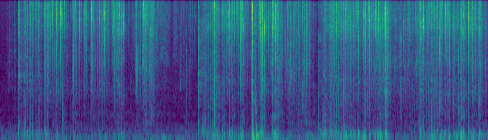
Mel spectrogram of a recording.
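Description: A utility knife blade scrapes and shaves thin curls off the edge of a solid, hand-sized bar of dry green olive soap held in one hand. Quick, dry scraping and crunching strokes come in bursts, with brief pauses and louder strokes midway through.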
